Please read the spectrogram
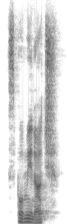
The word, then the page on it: Vzpominac: Po našimu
